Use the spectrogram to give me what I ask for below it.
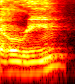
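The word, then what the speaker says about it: Orine: Kai Oreen.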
